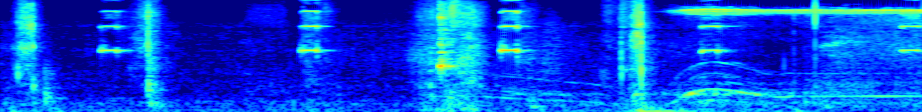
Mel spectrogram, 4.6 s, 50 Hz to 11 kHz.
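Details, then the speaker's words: Xiaomi/Carrera 2.0 electric scooter after throttle replacement, no error code: short electronic beeps about once a second with faint motor whir, motor not reaching correct speed; beeping stopped after swapping the controller unit. "But it's got this unusual beeping sound. And I've never come across this one, and it's not it's not really coming up with an error."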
